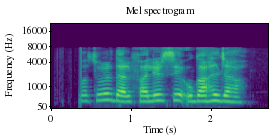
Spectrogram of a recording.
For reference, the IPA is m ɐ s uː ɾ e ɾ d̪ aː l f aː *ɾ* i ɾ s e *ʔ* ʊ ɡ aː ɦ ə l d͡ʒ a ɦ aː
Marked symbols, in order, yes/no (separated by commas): no, yes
